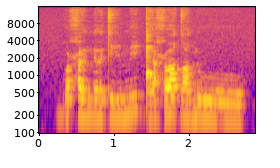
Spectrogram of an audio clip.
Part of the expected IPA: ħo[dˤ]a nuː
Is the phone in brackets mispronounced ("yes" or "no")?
no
